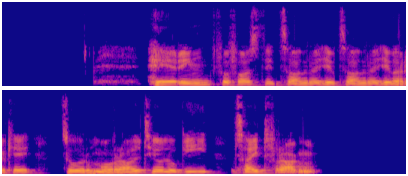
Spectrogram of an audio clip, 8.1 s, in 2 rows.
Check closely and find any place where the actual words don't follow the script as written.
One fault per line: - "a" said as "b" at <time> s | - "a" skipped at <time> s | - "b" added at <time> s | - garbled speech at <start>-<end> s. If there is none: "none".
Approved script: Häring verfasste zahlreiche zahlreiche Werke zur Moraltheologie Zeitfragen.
none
